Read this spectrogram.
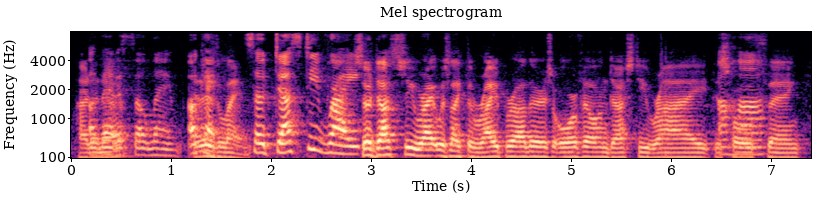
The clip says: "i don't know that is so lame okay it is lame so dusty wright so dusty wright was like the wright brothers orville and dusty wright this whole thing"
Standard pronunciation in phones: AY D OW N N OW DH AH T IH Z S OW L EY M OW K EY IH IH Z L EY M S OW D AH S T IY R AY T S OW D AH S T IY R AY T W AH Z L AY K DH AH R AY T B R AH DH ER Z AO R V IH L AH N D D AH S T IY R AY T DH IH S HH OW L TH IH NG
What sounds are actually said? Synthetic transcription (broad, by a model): AY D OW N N DH AH T IH Z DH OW L EY M OW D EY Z L EY M S OW D AH S T IY R AY T S OW D AH S T IY R AY T W AH Z L AY K DH AH R AY T B R AH DH ER Z AO R V IH L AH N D D AH S T IY R AY T DH IH S HH OW L TH IH NG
